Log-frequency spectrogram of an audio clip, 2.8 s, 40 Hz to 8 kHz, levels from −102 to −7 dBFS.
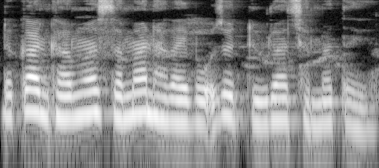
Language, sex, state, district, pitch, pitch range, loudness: Wancho, female, Arunachal Pradesh, Longding, 190 Hz, 165-205 Hz, -17 LUFS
